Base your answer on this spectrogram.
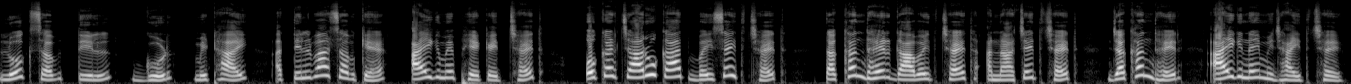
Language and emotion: Maithili, neutral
